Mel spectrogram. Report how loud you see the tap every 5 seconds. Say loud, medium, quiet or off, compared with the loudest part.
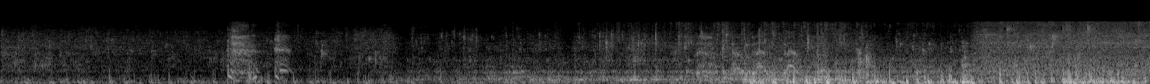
quiet, loud, loud.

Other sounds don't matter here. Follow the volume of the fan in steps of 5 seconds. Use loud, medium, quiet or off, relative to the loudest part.
quiet, loud, loud.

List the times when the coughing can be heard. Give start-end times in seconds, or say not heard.
2.2-3.0, 6.2-8.8.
